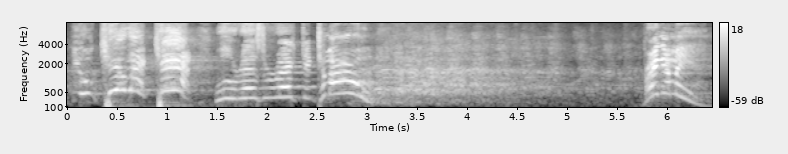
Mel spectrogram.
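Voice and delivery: high, loud calling out; hammed-up baptism fervor; mock revival shouting. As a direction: holler like kids playing church. Children playing church baptism, calling out.

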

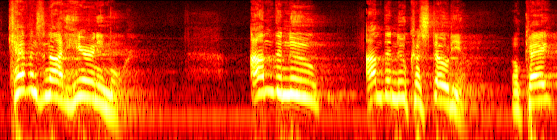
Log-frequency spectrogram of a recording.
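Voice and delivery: high, emphatic acted announcement; brusque custodian. New custodian answers the swimmer.

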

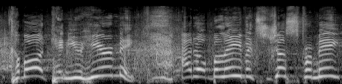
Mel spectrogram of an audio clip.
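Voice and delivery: high, urgent preacher's cry; fervent preaching. Real, not acted. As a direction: press it on the congregation with conviction. I feel this strong.

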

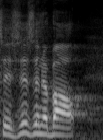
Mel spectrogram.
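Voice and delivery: usual speaking voice

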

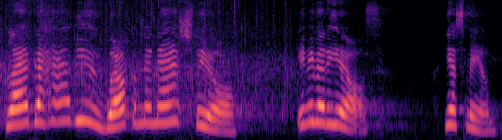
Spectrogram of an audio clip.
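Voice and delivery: ordinary talk

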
